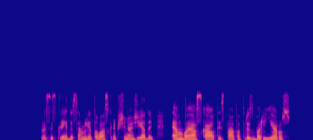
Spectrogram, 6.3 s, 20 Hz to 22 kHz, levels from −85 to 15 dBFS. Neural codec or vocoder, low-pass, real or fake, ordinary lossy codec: none; 7.2 kHz; real; Opus, 32 kbps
